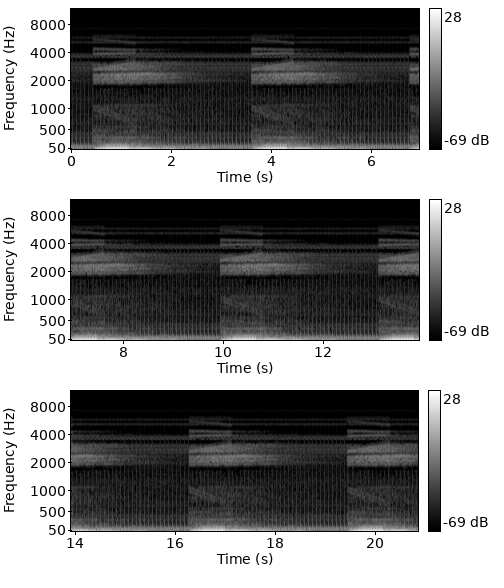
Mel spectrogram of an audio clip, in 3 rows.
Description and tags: Alarm sound 11
A futuristic alarm sound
